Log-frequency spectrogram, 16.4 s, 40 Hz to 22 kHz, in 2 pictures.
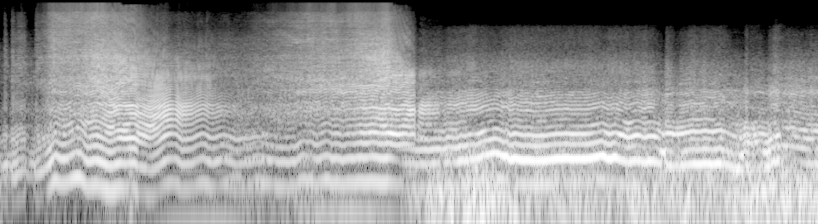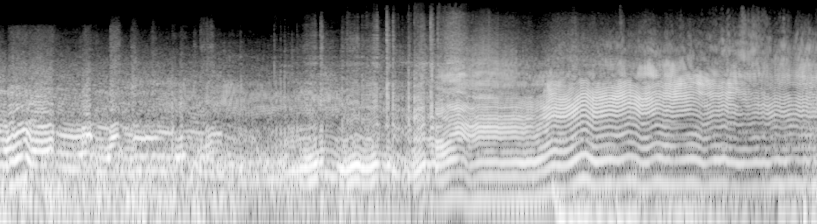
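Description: A 500cc two-stroke dirt bike engine screams around a motocross track, loud and rising and falling in pitch as it revs through gears, fading briefly mid-pass and then surging again.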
